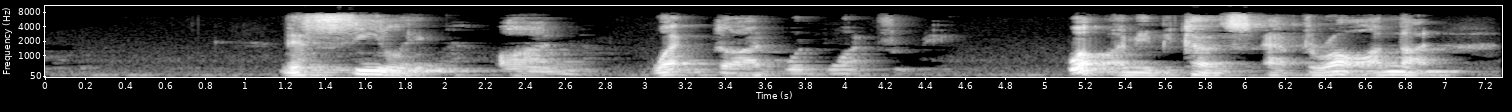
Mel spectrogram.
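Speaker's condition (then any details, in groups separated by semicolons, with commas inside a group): Cleft palate; congenital cleft palate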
